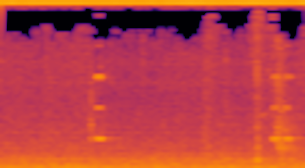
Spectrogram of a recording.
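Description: Steady low background hiss of room and recording noise, with a few faint clicks.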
